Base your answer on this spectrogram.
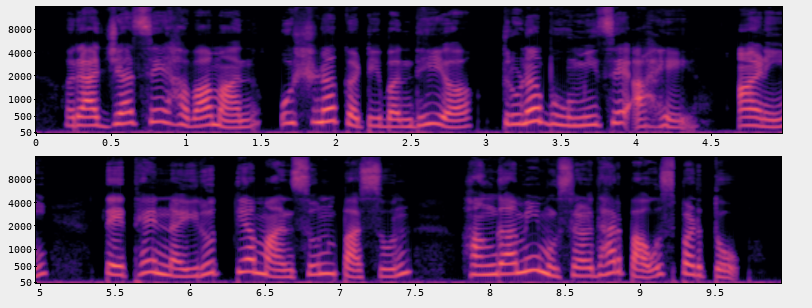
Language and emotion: Marathi, neutral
